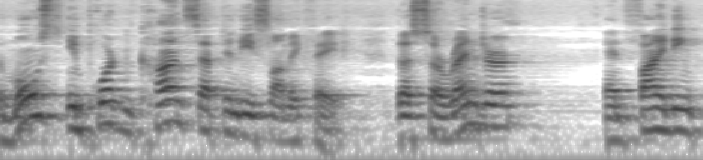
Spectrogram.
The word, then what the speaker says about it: Islam: So the word Islam, the correct pronunciation is Islam, not Islam.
